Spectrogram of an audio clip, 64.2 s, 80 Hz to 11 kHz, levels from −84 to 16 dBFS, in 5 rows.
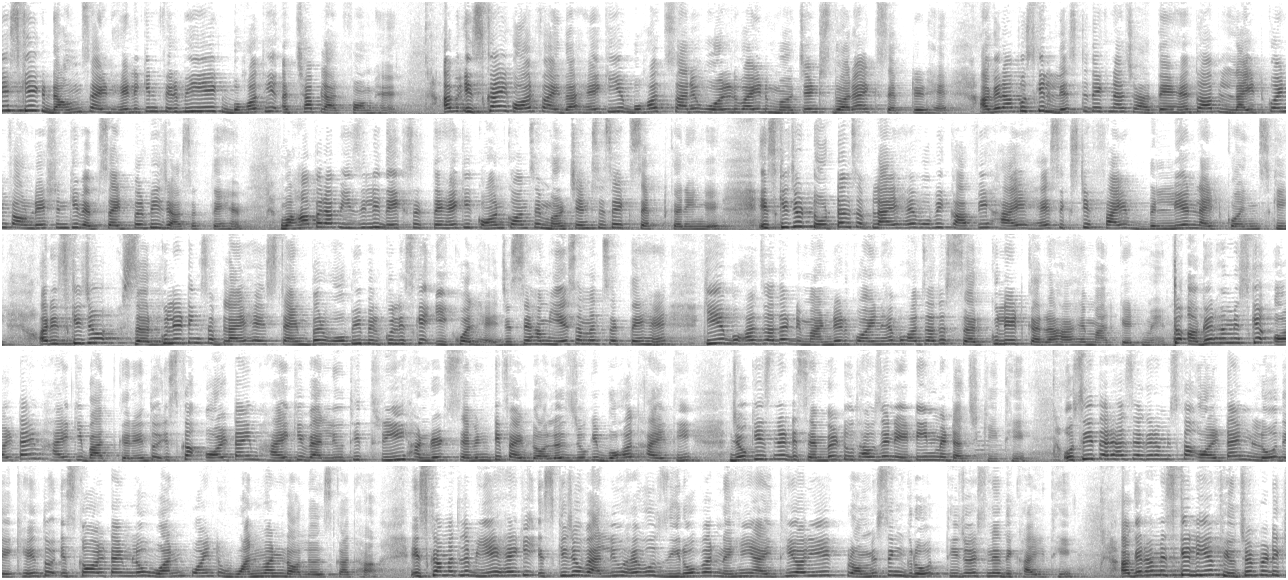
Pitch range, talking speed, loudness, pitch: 280-360 Hz, 160 wpm, -17 LUFS, 315 Hz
